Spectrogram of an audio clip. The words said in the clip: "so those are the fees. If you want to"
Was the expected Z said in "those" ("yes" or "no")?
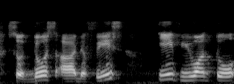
no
